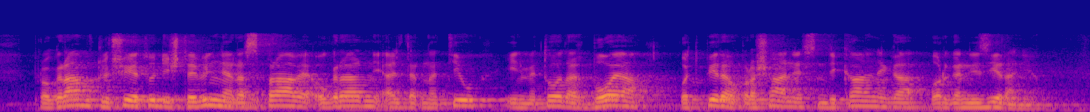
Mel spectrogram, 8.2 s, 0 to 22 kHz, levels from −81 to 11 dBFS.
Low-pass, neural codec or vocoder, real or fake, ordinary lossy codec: 7.2 kHz; none; real; none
